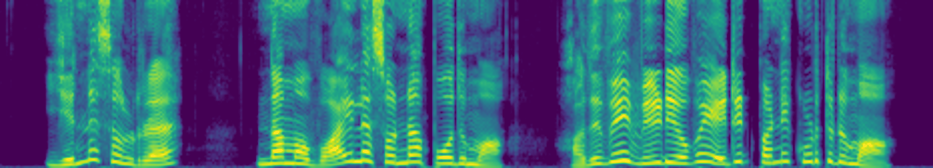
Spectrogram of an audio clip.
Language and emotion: Tamil, surprised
